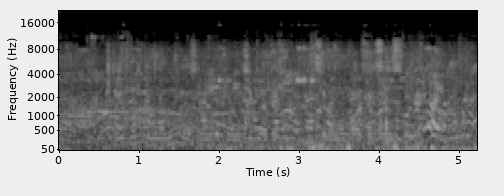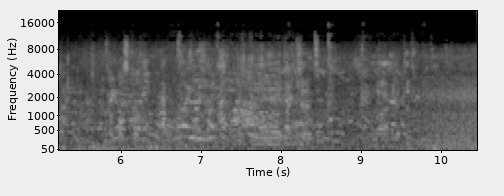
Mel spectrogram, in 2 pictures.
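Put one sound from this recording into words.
A crowd of people chatters and talks outdoors nearby.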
